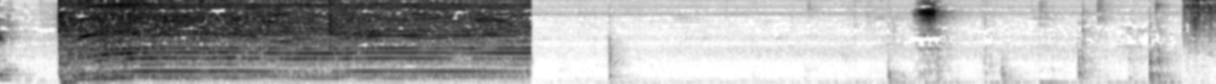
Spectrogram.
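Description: A mixer grinder with a large jar grinds garlic and cumin into paste in one loud, steady whirring burst of about five seconds, then falls quiet, leaving only faint knocks and handling sounds.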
